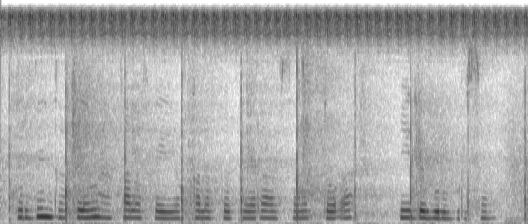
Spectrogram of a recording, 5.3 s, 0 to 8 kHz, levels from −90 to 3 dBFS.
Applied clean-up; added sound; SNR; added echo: none; Walk, footsteps / Slam; 15 dB; none.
